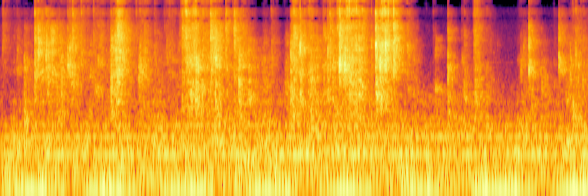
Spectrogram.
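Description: Irregular crisp crunching from a cookie-cream cocoa wafer roll being bitten and chewed, mixed with a plastic snack wrapper crinkling as it is torn open.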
